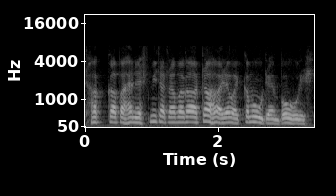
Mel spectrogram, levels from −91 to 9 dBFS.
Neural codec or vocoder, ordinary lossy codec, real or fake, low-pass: none; Opus, 32 kbps; real; 7.2 kHz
